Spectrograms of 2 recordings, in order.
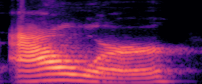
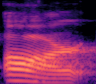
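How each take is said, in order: First: The word is stressed and pronounced fully. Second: The word is unstressed and pronounced reduced. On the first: It stresses that the anniversary belongs to them. "if we're stressing the word our, ... you would really pronounce the word our fully" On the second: Ownership of the anniversary is not being stressed. "you would say our because that's unstressed"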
